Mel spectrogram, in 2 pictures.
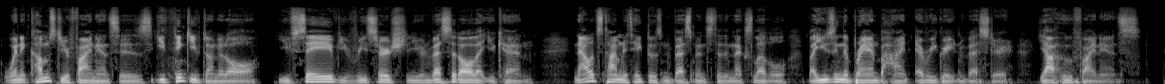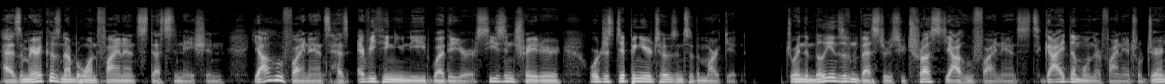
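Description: No technical faults can be heard anywhere in the recording, and the signal stays steady and intact throughout.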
